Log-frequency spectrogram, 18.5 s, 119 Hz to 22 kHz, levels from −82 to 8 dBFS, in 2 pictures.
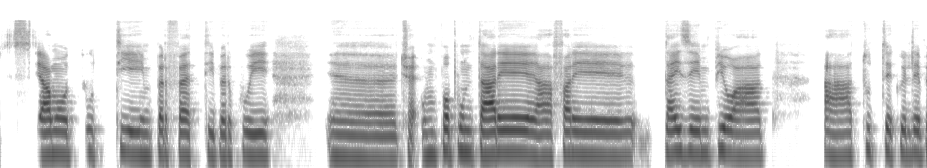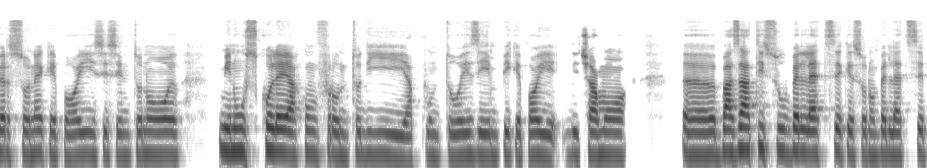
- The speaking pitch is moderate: Yes, medium, 180 Hz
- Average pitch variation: No, narrow, 1.3 semitones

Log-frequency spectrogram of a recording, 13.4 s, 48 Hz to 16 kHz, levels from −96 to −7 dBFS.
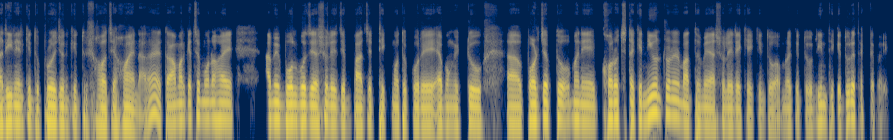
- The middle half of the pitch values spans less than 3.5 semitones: Yes, average, 3.1 semitones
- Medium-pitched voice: No, low, 100 Hz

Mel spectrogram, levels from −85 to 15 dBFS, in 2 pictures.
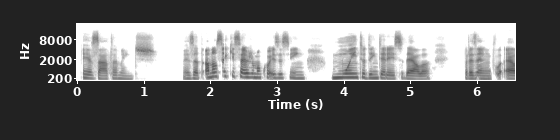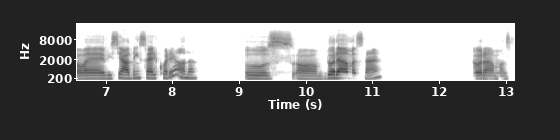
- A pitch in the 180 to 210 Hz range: Yes, high, 190 Hz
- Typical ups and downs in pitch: Yes, average, 3.2 semitones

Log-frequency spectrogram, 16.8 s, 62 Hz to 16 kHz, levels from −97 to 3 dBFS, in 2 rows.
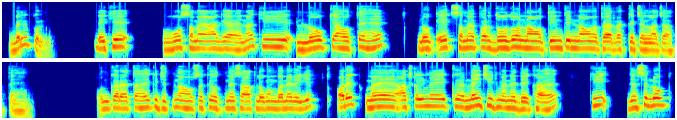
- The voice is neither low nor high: Yes, medium, 175 Hz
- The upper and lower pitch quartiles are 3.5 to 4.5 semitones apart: No, average, 2.7 semitones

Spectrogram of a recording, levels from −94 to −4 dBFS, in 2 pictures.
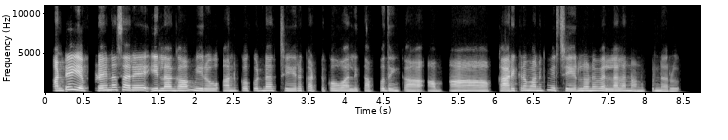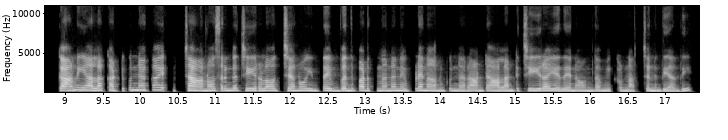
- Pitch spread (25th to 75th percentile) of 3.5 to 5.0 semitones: No, average, 2.8 semitones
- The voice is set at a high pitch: Yes, high, 230 Hz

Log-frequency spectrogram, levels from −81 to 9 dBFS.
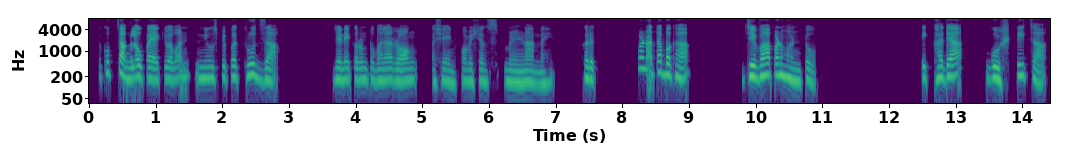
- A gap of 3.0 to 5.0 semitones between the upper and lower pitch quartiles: Yes, average, 3.7 semitones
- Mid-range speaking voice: Yes, medium, 175 Hz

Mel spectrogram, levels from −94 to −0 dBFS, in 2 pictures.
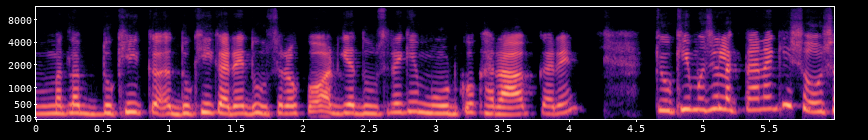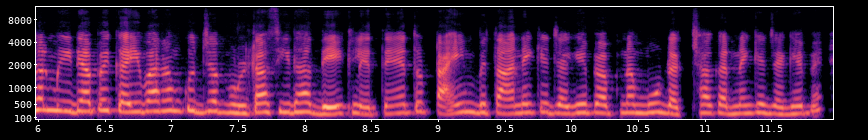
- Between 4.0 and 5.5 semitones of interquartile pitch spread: No, average, 3.5 semitones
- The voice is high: Yes, high, 245 Hz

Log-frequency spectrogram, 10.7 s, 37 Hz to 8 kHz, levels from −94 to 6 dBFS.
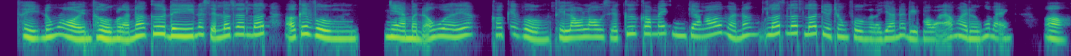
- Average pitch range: No, wide, 5.7 semitones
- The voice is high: Yes, high, 245 Hz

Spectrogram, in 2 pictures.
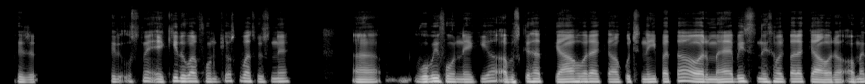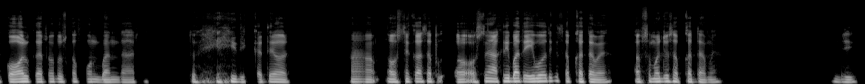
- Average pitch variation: No, narrow, 2.3 semitones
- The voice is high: No, low, 125 Hz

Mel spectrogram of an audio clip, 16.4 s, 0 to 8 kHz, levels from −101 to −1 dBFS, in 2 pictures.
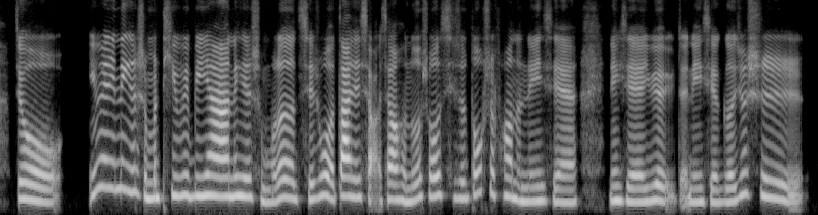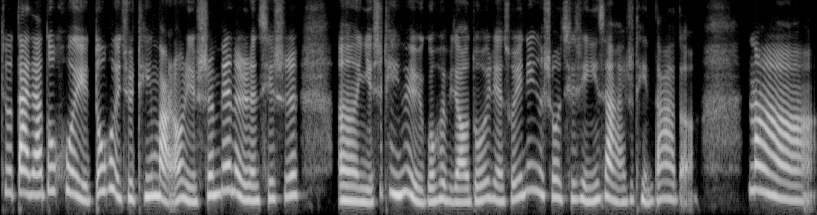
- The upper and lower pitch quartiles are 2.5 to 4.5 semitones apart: No, wide, 5.4 semitones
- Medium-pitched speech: No, high, 235 Hz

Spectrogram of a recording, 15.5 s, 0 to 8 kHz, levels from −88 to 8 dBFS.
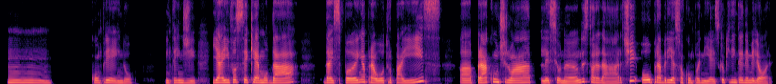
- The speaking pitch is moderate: No, high, 200 Hz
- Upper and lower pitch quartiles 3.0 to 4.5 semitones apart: No, narrow, 2.6 semitones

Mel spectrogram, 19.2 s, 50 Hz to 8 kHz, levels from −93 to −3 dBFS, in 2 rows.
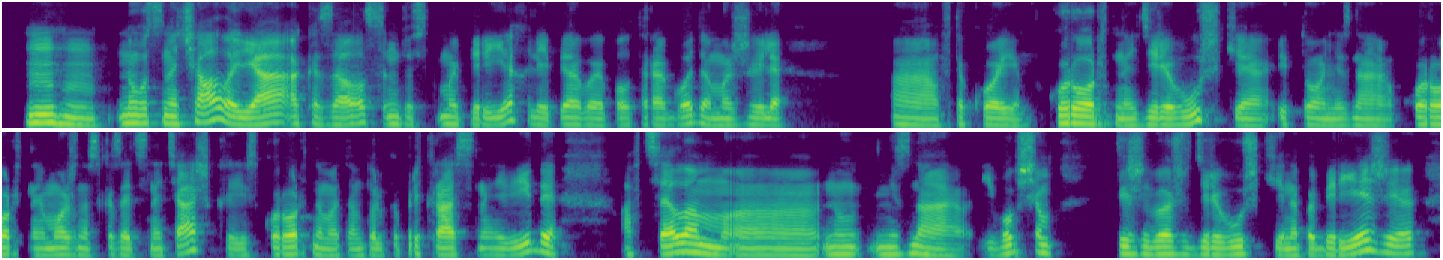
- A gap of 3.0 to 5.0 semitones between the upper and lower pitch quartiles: No, narrow, 2.6 semitones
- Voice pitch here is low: Yes, low, 115 Hz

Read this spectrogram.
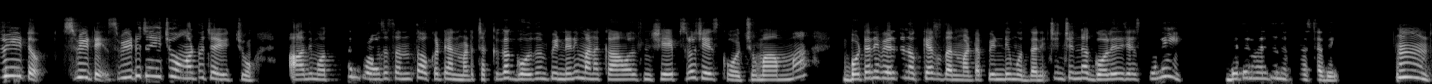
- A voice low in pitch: No, very high, 250 Hz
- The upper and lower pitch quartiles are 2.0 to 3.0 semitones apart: No, average, 3.6 semitones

